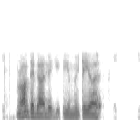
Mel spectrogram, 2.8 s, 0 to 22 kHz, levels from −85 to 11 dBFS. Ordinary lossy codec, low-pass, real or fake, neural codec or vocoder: AAC, 32 kbps; 3.6 kHz; fake; codec, 24 kHz, 0.9 kbps, WavTokenizer, medium music audio release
